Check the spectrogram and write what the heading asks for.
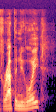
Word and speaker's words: Rapa Nui: But more specifically, his research is focused on ancient interactions of the people on the island of Rapa Nui.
